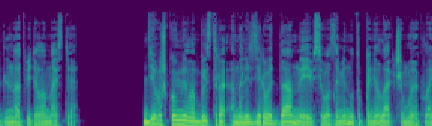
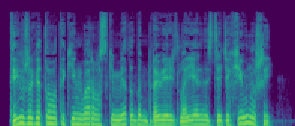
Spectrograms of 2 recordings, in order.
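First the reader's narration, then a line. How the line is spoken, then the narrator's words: Cheerful, teasing. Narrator (Russian): весело подмигнул я Насте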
